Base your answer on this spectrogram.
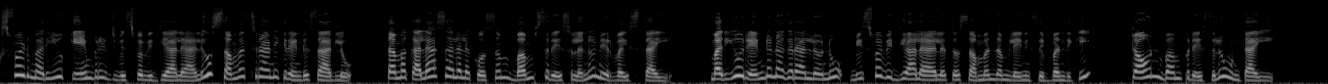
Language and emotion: Telugu, neutral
